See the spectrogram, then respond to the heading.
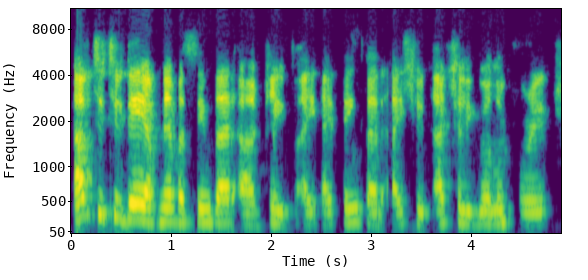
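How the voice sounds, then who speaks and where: A woman with a Kenyan accent speaks at a medium pitch with fairly even intonation. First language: Kikuyu. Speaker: podcast guest. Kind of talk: interview.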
